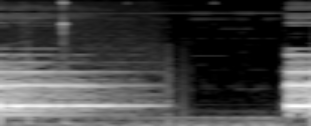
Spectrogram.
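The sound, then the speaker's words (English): A proximity alert alarm, set up to warn if the Corinthian army comes, sounds a loud, steady electronic tone with buzzy harmonics, cutting off for about half a second before blaring again, with no voices. “That's the proximity alert I put in place in case the Corinthian army came looking for us.”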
